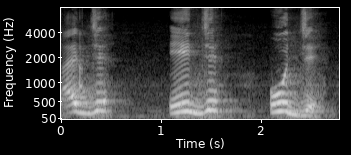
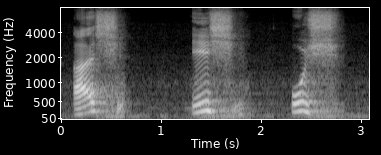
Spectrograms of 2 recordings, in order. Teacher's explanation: جیم کی ادائیگی میں زبان کا جو درمیانی حصہ ہے یہ بالکل اس کے اوپر جو تالو ہے اس کو مس کرے گا، چھوئے گا، لیکن شین اور یا کی ادائیگی میں بالکل مس نہیں کرے گا، تھوڑا سا خلا باقی رہے گا، تالو کی طرف زبان کا درمیانی حصہ اوپر اٹھے گا، البتہ اس میں تھوڑا سا خلا باقی رہے گا جہاں سے شین اور یا کی ہوا گزرے گی، آواز گزرے گی۔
